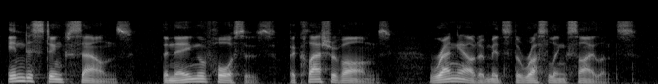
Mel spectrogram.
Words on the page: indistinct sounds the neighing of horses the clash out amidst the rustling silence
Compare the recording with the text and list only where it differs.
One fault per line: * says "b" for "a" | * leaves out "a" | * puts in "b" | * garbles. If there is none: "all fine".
* puts in "of arms rang"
